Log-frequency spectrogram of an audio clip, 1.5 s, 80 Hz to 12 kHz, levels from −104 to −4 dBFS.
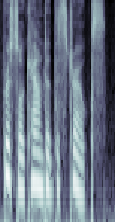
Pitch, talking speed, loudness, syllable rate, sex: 185 Hz, 155 wpm, -19 LUFS, 5.2 syllables/s, female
